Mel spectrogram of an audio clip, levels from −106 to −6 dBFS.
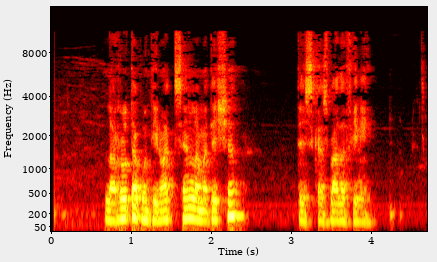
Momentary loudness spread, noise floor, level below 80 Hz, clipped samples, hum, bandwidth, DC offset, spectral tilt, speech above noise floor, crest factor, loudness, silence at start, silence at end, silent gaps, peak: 14 LU; -67 dBFS; -56 dBFS; under 0.1%; none; 11.5 kHz; under 0.1%; -6.5 dB/octave; 43 dB; 20 dB; -25 LUFS; 0.7 s; 0.4 s; none; -6 dBFS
